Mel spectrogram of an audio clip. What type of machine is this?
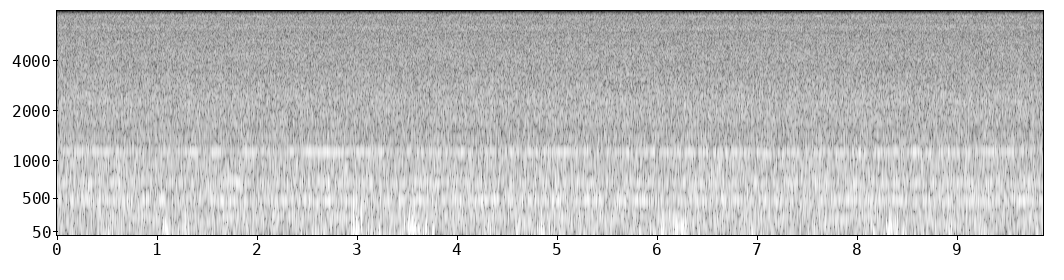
fan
